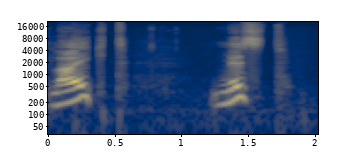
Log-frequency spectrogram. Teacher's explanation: there is no vibration you cannot feel the vibration in your throat so in this case we pronounce it as t sound so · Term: voiceless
